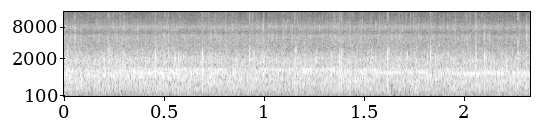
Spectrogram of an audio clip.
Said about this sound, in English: I'm gonna do the claps.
